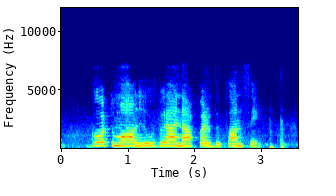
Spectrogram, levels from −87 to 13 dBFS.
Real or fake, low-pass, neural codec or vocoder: fake; 7.2 kHz; codec, 16 kHz, 1 kbps, X-Codec, HuBERT features, trained on LibriSpeech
